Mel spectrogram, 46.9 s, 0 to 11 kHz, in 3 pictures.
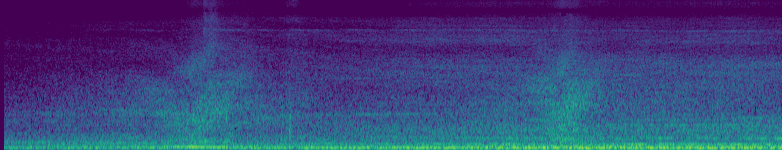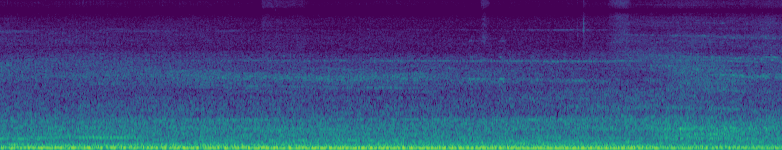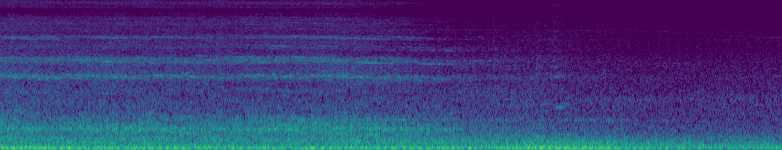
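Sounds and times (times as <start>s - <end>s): freight train rumbling: 0.0s - 46.9s
passenger train passing: 0.1s - 46.9s
high brake squeal: 29.6s - 42.9s.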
